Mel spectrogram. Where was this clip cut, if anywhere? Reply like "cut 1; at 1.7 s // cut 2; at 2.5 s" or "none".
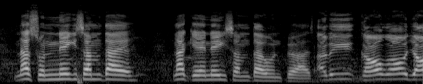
cut 1; at 3.2 s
